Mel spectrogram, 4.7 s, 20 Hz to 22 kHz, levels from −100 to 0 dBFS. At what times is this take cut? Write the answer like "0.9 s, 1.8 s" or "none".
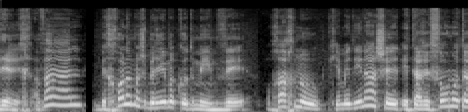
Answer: none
